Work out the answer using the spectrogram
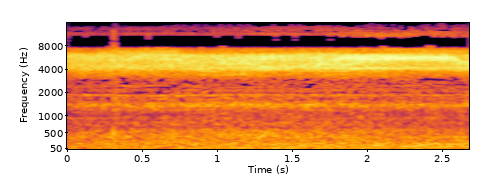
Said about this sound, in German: Das ist jetzt ein Baum, auf dem Tausende von diesen Zikaden sitzen. Ein riesiger Schwall von Singzikaden veranstaltet ein Konzert auf einem Baum. Dieses Musikspektakel findet alle 17 Jahre im Mai oder Juni statt.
